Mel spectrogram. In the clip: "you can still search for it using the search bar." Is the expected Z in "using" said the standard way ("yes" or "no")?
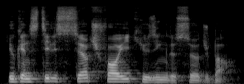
yes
